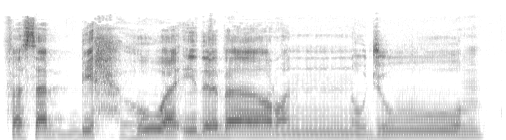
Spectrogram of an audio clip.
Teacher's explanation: لا بد من بيان الحاء عند الهاء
